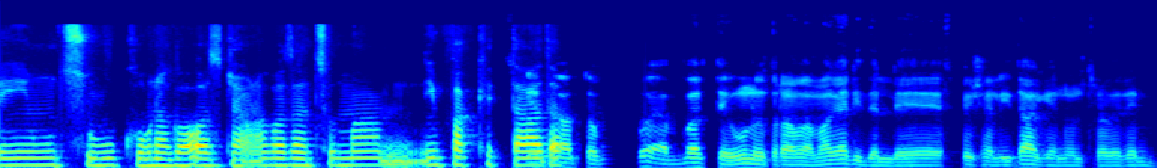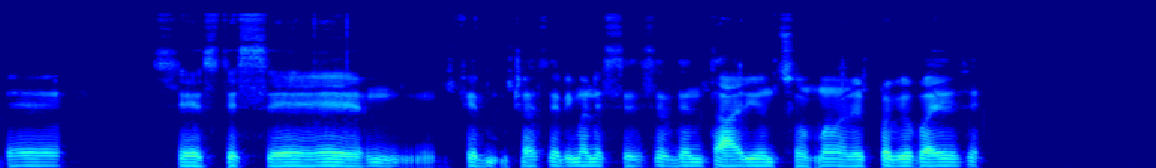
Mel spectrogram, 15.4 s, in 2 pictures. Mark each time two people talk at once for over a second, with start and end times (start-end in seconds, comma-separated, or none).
none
